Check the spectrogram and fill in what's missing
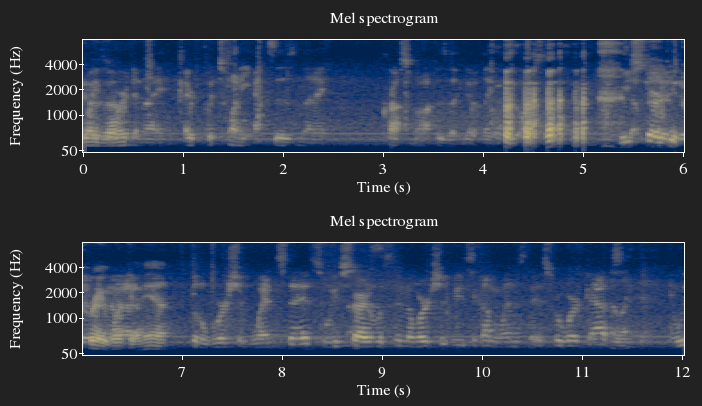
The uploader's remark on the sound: Didn't switch the mic again off of the laptop mic, so the quality of the recording is not up to Core4Life standards.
